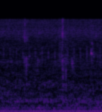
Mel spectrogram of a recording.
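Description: Six Degrees North Peloton Pilsner beer poured with a steady, soft fizzing hiss and bubbling, faint and continuous with a constant low hum beneath it.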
